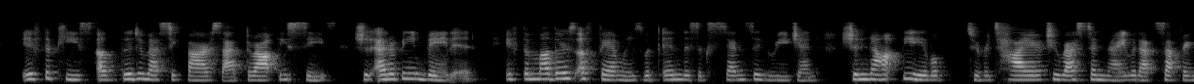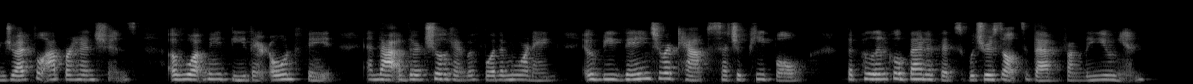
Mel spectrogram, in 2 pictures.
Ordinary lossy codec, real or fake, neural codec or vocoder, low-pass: MP3, 48 kbps; fake; codec, 16 kHz, about 1 kbps, DyCAST, with the encoder's durations; 7.2 kHz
